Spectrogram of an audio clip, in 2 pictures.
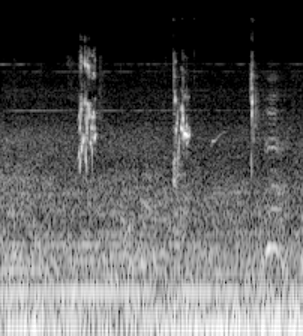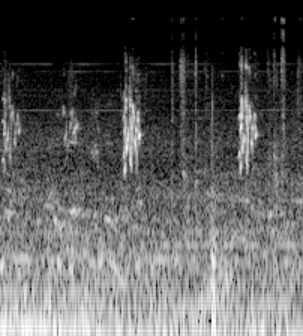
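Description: Budgerigars chirping: about seven short, separate chirps, roughly one a second, over a low steady rumble.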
